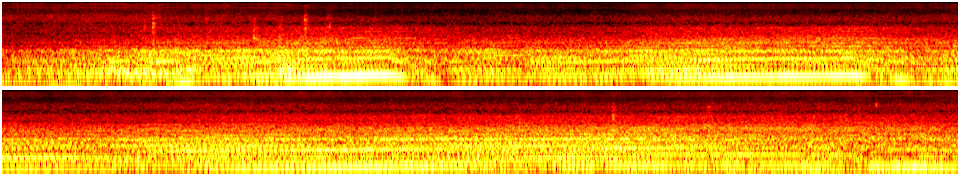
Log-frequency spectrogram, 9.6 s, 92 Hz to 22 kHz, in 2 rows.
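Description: Jaecoo J7 Glacier SUV in normal mode accelerating hard, its engine rising loudly through several climbing pitch sweeps as it pulls up through the gears, with a steady road and wind roar underneath and no talking.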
